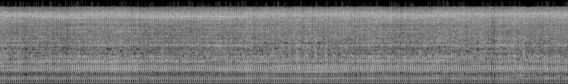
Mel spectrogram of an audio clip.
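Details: Honda GX35 grass cutter after cleaning its dirty carburetor; spark plug, fuel filter and clutch were fine: steady high-pitched buzz holding even with no misses or surging. Normal running.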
